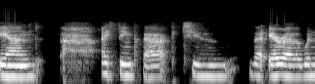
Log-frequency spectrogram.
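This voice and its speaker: This is a woman speaking. Her pitch is medium. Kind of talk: testimony in conversation.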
